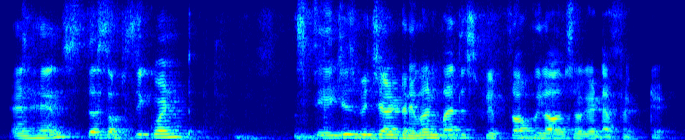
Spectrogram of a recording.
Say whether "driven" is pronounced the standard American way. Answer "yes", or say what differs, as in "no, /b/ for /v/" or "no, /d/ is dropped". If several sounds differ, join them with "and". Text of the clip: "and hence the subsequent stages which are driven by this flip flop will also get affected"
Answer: yes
